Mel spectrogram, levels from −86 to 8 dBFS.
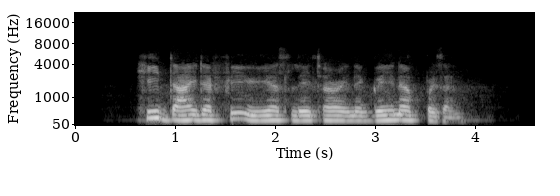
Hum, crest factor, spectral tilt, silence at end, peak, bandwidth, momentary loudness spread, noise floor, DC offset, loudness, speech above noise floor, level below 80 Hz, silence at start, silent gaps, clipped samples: none; 16 dB; -11 dB/octave; 0.75 s; -2 dBFS; 5.4 kHz; 8 LU; -67 dBFS; under 0.1%; -17 LUFS; 51 dB; -64 dBFS; 0.65 s; none; under 0.1%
